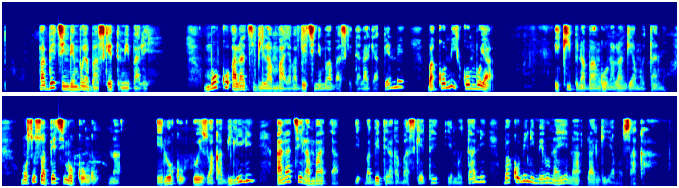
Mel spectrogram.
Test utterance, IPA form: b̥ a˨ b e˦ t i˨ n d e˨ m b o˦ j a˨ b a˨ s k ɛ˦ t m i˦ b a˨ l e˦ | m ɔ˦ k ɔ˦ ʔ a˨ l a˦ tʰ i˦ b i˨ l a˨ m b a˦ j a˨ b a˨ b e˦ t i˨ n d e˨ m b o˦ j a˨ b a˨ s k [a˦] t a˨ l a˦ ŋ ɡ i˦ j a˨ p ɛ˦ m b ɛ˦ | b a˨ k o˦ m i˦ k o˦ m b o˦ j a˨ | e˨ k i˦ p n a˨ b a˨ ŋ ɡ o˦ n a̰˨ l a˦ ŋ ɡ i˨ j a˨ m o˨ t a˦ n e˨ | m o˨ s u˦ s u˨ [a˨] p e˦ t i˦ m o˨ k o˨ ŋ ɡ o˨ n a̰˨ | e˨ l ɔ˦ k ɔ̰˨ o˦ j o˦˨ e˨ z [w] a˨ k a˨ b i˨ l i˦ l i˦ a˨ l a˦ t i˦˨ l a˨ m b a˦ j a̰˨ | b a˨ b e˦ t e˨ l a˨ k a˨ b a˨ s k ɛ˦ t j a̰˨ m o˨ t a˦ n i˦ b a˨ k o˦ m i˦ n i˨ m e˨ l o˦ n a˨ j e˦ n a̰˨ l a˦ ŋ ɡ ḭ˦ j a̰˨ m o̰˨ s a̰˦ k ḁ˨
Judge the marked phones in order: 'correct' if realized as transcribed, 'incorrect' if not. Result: incorrect, correct, correct

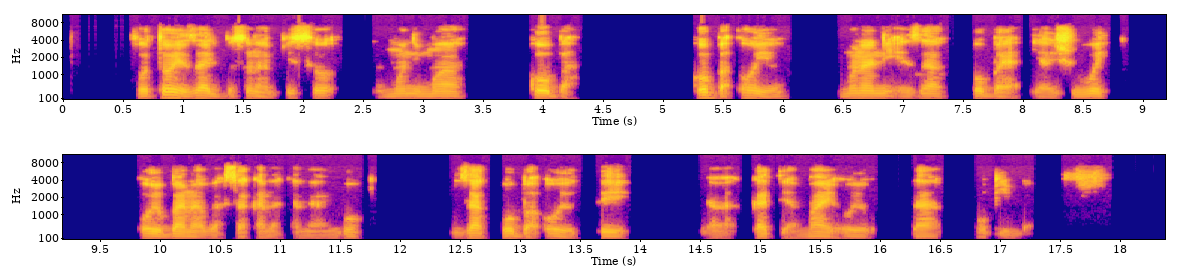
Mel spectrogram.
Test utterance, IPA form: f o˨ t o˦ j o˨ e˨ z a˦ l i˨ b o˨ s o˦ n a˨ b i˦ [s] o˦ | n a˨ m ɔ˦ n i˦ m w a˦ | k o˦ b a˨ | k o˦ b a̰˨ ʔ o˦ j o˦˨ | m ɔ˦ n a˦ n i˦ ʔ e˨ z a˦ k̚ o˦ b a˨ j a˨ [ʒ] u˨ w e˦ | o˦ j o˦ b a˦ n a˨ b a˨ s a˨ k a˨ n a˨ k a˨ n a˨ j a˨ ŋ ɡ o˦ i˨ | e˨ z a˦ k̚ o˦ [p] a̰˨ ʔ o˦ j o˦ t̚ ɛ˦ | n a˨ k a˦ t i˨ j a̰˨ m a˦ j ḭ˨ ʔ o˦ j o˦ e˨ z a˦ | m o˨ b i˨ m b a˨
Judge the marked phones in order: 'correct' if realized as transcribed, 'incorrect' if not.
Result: correct, correct, incorrect

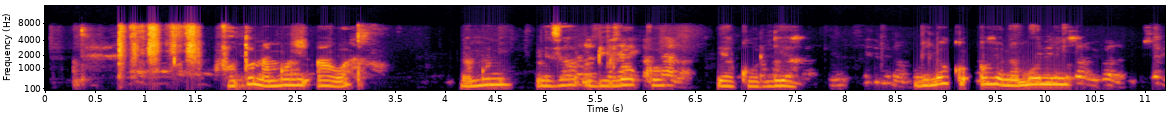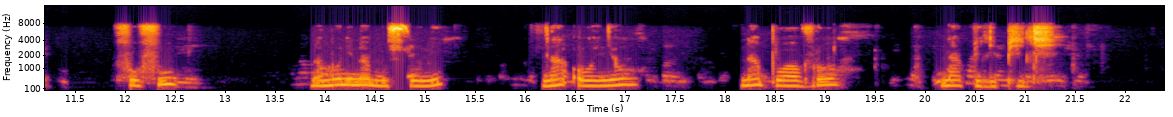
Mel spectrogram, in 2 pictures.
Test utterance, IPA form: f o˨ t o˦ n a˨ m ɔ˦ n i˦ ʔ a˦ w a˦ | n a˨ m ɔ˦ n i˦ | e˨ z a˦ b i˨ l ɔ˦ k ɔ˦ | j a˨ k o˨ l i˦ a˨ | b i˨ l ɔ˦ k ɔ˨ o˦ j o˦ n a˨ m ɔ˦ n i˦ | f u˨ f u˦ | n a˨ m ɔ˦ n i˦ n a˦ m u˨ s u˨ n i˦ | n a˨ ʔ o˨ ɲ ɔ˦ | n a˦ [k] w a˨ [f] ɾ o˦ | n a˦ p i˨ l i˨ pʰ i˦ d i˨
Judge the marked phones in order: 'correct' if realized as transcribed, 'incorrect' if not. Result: incorrect, incorrect

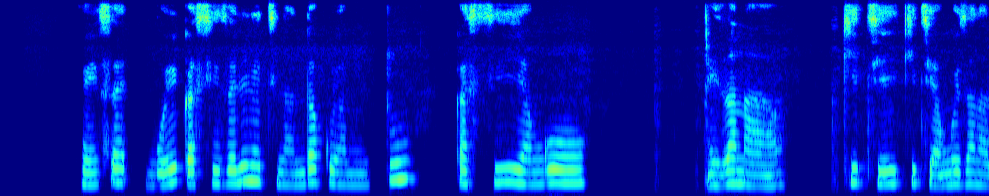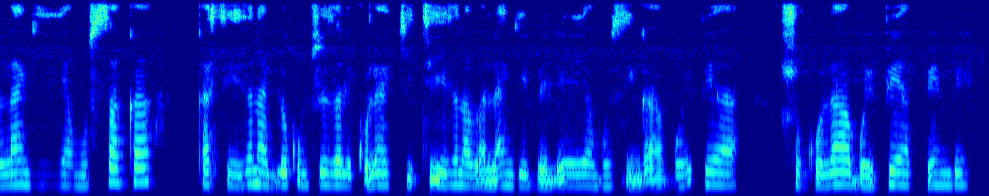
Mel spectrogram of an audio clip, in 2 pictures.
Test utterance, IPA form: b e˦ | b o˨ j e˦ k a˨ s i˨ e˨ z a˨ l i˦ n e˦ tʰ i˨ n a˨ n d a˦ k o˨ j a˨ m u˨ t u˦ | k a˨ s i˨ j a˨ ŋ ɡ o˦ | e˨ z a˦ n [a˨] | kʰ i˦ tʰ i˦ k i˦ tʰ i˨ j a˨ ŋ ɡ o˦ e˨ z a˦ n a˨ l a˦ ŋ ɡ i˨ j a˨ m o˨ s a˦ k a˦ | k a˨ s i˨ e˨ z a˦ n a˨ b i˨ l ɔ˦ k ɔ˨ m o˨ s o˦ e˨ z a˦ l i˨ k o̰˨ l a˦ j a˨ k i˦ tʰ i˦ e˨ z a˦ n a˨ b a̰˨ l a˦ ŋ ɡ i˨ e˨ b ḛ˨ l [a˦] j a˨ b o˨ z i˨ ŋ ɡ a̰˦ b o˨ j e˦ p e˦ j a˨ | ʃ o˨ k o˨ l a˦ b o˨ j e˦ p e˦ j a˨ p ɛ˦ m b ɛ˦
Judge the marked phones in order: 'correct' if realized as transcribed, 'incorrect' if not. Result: correct, incorrect

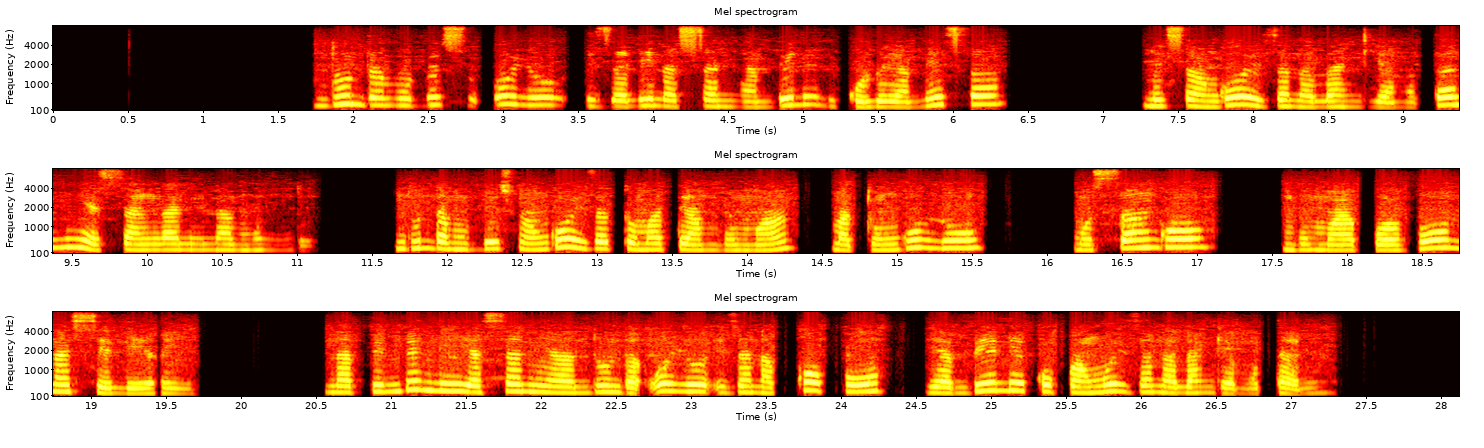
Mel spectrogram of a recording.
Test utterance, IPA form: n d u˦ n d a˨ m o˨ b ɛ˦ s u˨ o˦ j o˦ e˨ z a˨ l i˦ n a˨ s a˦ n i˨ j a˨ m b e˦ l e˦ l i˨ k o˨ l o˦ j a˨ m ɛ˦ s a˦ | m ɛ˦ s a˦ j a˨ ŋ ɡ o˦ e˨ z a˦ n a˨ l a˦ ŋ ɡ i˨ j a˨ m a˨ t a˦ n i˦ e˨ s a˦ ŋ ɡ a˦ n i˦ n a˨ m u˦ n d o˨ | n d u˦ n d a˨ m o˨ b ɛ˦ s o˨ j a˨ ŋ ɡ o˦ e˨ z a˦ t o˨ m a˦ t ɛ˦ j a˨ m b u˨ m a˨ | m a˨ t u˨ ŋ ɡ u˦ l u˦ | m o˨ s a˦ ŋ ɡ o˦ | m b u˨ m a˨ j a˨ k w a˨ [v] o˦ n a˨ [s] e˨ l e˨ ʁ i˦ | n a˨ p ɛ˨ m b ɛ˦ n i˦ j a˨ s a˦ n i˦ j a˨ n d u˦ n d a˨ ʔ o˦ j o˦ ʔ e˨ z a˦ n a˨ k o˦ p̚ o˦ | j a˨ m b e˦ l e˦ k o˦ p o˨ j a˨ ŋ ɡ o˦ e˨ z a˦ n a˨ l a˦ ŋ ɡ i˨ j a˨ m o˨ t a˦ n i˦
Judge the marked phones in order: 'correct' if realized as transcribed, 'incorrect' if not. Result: correct, correct

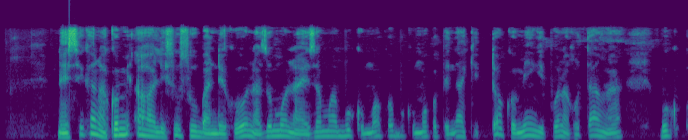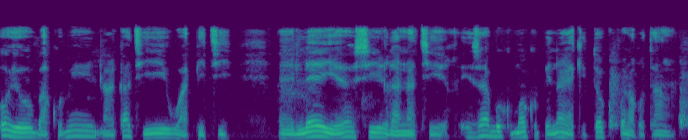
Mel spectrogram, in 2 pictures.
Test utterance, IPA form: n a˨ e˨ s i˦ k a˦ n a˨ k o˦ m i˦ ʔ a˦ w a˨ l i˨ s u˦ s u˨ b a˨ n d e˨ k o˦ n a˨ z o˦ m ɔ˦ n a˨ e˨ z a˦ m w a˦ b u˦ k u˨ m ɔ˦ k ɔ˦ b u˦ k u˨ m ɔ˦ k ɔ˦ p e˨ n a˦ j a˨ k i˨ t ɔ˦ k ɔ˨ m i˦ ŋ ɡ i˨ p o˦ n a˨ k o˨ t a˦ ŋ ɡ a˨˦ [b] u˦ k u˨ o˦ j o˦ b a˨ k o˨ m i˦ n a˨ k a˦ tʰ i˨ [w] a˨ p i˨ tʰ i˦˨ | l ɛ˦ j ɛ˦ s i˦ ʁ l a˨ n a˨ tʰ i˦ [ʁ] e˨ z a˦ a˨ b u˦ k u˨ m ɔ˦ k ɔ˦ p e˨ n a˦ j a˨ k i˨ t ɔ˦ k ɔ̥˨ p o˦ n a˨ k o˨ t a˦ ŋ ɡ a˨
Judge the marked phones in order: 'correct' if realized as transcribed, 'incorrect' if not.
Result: correct, correct, correct

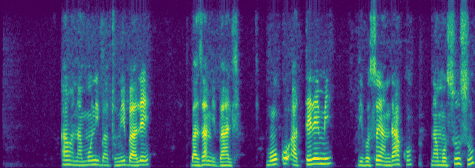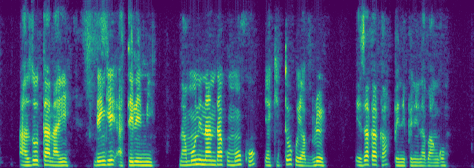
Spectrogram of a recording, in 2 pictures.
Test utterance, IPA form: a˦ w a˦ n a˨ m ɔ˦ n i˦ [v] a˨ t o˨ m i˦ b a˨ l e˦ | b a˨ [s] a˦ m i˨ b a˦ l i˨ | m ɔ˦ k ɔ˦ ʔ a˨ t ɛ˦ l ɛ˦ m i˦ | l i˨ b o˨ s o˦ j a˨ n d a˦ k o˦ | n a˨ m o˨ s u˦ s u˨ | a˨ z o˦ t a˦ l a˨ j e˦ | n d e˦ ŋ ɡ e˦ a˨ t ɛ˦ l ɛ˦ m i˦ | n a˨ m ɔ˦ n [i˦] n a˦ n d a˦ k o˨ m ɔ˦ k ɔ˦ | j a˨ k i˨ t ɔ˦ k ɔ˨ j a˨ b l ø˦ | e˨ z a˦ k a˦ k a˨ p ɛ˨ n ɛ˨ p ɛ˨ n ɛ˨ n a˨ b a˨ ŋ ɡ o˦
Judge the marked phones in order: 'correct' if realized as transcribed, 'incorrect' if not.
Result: incorrect, incorrect, correct

